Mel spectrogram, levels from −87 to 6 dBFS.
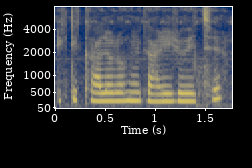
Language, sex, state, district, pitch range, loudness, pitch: Bengali, female, West Bengal, Cooch Behar, 235-255 Hz, -14 LUFS, 240 Hz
